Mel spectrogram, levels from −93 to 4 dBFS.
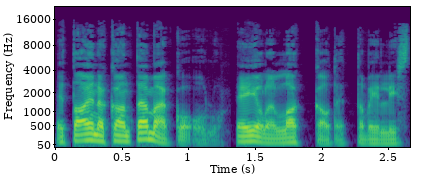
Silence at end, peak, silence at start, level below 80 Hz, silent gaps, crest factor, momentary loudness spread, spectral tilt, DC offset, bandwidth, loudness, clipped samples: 0 s; 0 dBFS; 0 s; -38 dBFS; none; 14 dB; 14 LU; -6.5 dB/octave; under 0.1%; 14 kHz; -15 LUFS; under 0.1%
